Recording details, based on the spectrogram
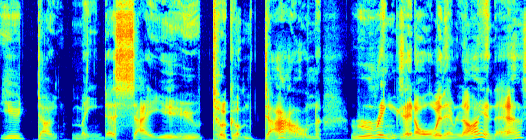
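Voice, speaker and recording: A man's raspy, put-on character voice at medium pitch, with lively intonation and a very slow pace. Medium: read story. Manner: cackling, wheedling.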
